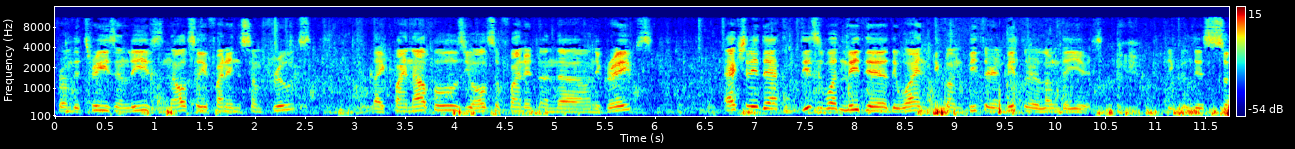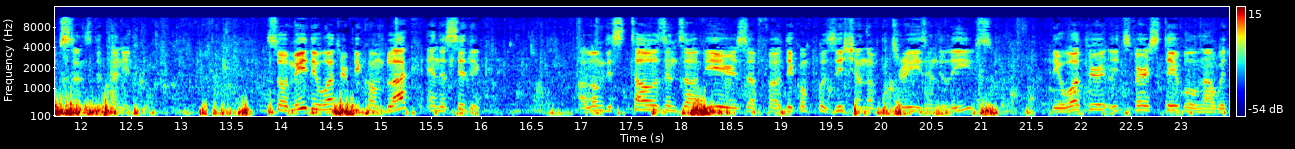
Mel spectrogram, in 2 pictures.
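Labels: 0.0s A man is speaking English. 11.7s
11.7s The wind blows. 12.1s
12.2s A man is speaking English while wind blows. 23.5s

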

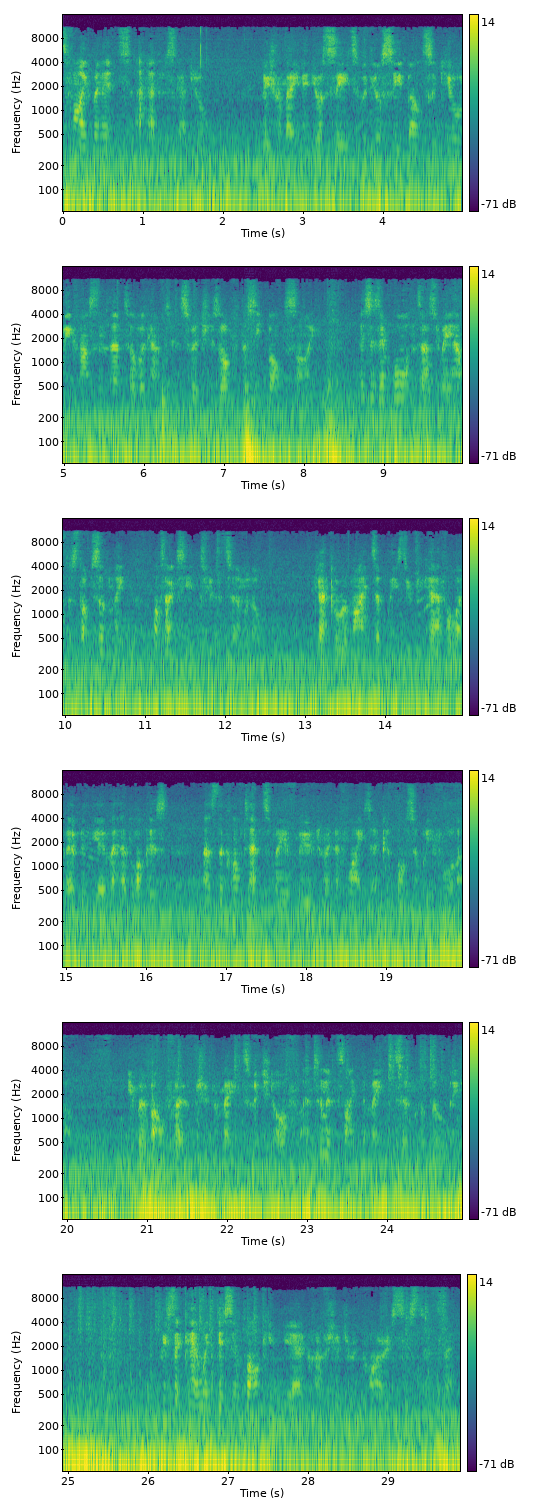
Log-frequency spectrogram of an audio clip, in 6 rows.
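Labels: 0.0s A flight attendant is giving instructions to passengers using a microphone. 29.8s
0.0s Airplane engines hum inside the cabin. 29.9s

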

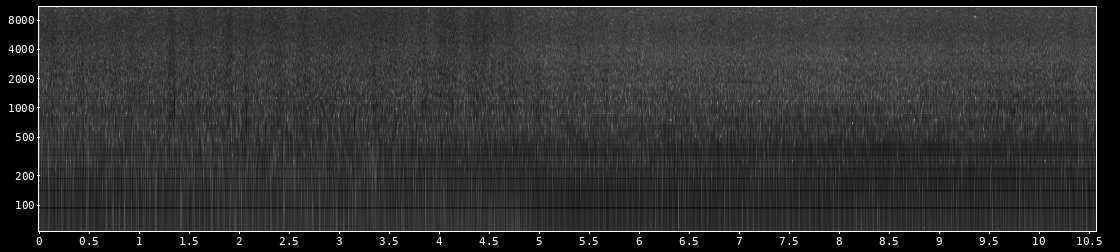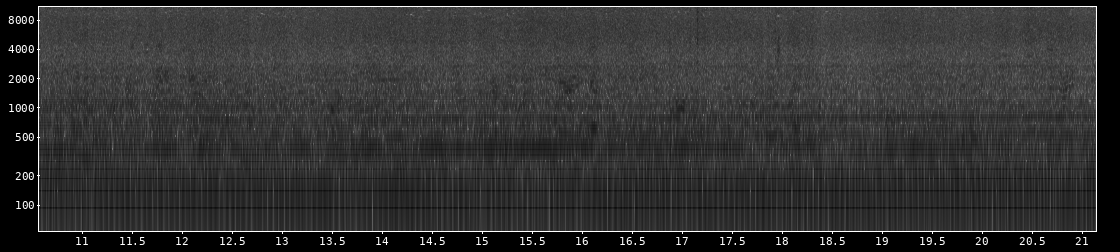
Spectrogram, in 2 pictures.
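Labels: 0.1s Sharp noise from a motorboat engine with waves in the background. 21.1s

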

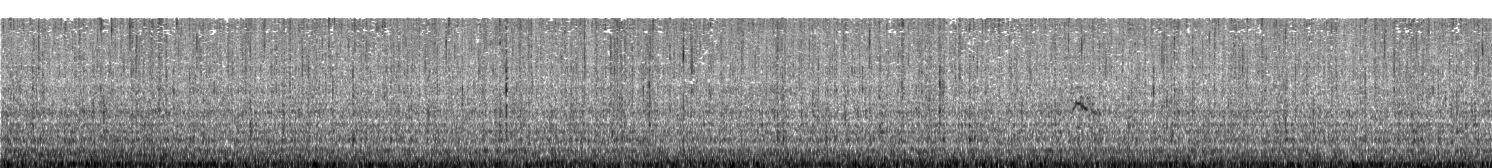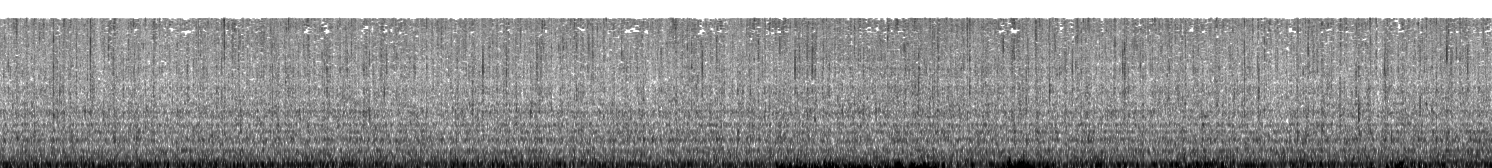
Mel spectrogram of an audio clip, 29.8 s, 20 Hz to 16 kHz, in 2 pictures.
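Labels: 0.0s Heavy rain pouring steadily, creating a dense and continuous sound. 29.8s

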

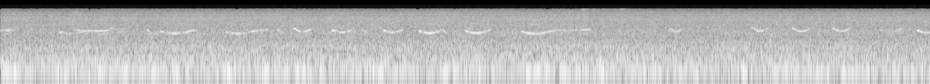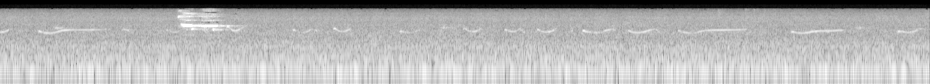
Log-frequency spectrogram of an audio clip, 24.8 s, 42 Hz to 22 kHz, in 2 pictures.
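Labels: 0.0s A bird chirps repeatedly and quietly outdoors. 7.9s
0.0s Crested Partridges chirping quietly and repeatedly outdoors. 7.9s
6.8s A Crested Partridge chirps continuously outdoors. 8.0s
6.8s A bird is chirping continuously outdoors. 8.0s
8.8s A bird chirps repeatedly and quietly outdoors. 14.6s
8.8s Crested Partridges chirping quietly and repeatedly outdoors. 14.6s
12.9s A Crested Partridge chirps continuously outdoors. 13.9s
12.9s A bird is chirping continuously outdoors. 13.9s
14.7s A bird calls loudly once outdoors. 15.5s
14.7s A loud, single Green Jay call outdoors. 15.5s
16.2s A bird chirps repeatedly and quietly outdoors. 24.8s
16.2s Crested Partridges chirping quietly and repeatedly outdoors. 24.8s
21.6s A Crested Partridge chirps continuously outdoors. 23.6s
21.6s A bird is chirping continuously outdoors. 23.6s

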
